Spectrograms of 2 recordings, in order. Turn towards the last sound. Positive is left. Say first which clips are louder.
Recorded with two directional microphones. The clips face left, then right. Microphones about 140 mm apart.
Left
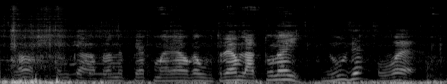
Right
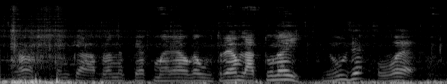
# right 1 dB
turn(degrees=-15)  # may be behind; listen again after turning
